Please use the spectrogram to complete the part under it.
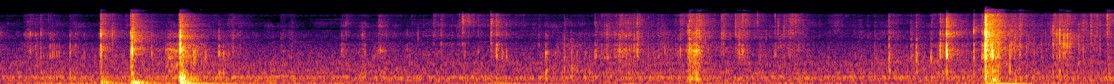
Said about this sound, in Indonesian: Berarti segelnya masih utuh, langsung kita unboxing.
